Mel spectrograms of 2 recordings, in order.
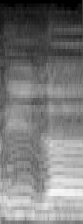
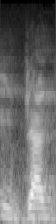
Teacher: idza dza panjang ada alif dza bukan ija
